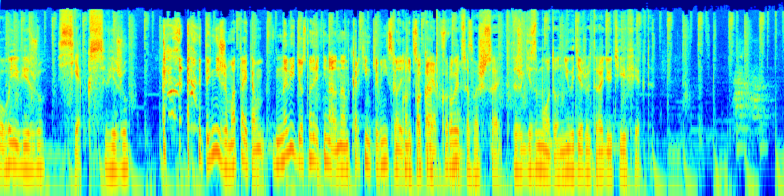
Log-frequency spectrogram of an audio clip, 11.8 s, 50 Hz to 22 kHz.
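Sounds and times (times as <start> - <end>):
speech: 0.0 - 2.1, 3.0 - 9.9
dog barking: 11.0 - 11.7.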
